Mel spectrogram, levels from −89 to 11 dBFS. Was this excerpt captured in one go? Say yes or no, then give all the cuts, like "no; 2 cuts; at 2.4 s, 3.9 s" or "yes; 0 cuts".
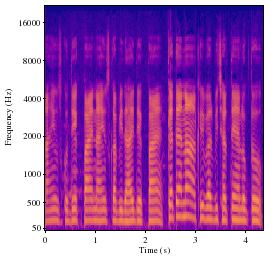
yes; 0 cuts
